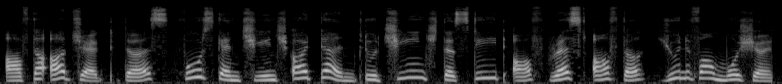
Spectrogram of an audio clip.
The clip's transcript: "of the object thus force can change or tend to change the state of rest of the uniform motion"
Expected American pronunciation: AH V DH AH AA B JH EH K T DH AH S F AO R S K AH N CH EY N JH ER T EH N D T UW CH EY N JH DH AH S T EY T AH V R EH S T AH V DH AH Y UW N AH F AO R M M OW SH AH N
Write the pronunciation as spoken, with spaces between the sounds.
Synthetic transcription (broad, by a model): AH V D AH AA B JH EH K T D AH S F AO R S K AH N CH EY N JH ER T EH N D T UW CH EY N JH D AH S T EY T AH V R EH S T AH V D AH Y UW N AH F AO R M M OW SH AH N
